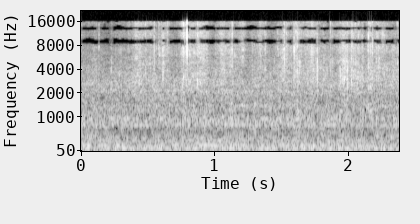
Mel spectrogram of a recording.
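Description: Faint, scattered light ticks and rustles from small items and packaging being handled, over a low steady hum.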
